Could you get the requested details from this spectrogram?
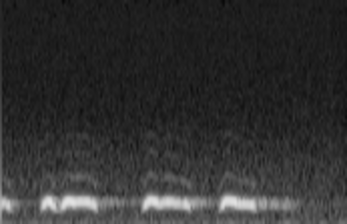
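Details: Owl hooting: three soft, low, hollow hoots about half a second apart, each slightly rising then falling, in a quiet setting with no other sounds.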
